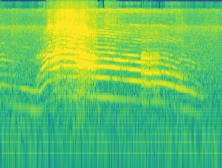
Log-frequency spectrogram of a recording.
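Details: Angry cat in a fight gives a loud rising yowl that swells into a harsh, strained wail, then a second, softer wavering howl that slowly falls away.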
